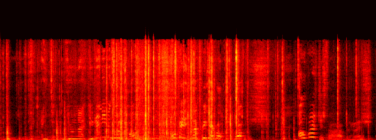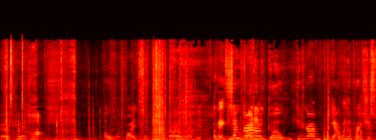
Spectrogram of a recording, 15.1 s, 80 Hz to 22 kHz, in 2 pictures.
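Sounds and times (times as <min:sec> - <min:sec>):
kids talking: 0:00.0 - 0:08.7, 0:09.5 - 0:15.0
cardboard and plastic packaging rustling: 0:00.0 - 0:12.8.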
